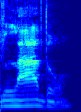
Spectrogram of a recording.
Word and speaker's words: lado: And also the way he kind of pronounces some words on purpose, like lao would be lado, but they just says it lao, or like volao, which is volado. Like he skips that D, you know.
